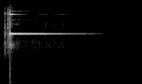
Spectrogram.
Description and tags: bicycle-bell 12
Just a sample pack of 3-4 different high-pitch bicycle bells being rung.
